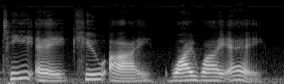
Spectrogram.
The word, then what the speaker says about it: Taqiyya: It's spelled Taqiyya.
